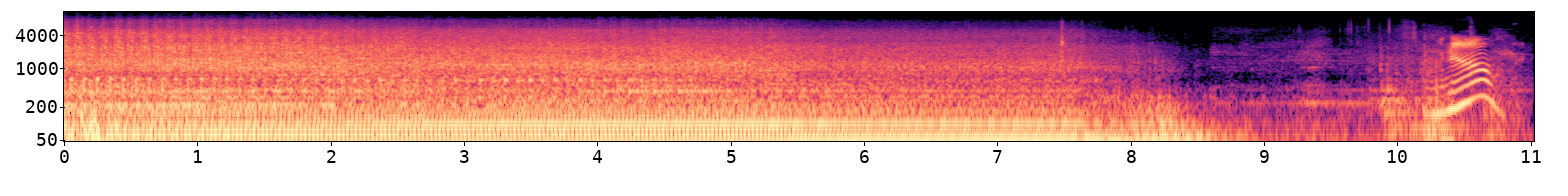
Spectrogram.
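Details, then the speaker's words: 5.9 Cummins diesel swapped from P pump to VE pump after sitting 15 years, deep even clatter and steady low rumble for eight seconds before shutdown; has oil pressure, starter drags, healthy run. "But it runs. That's very good news. Yeah, I'm liking that it runs."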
